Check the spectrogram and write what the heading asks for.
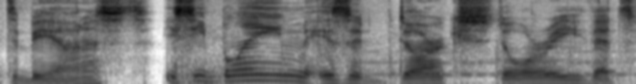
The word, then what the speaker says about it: BLAME!: blame sometimes called blam blammo or some other variation of a mispronunciation is a manga from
